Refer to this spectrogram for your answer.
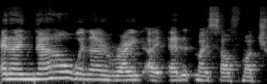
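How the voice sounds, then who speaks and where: A woman with a slight Swiss accent and ordinary pitch variation. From Switzerland. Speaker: video marketing coach, show host. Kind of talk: casual chat. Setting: video call.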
